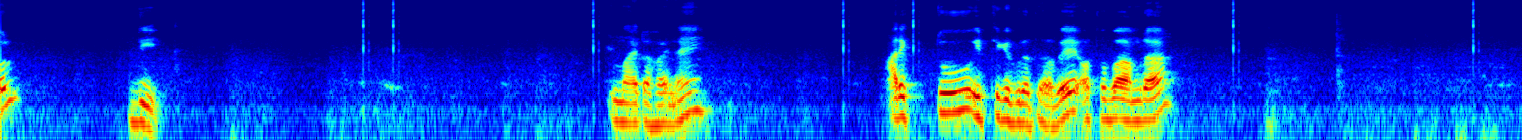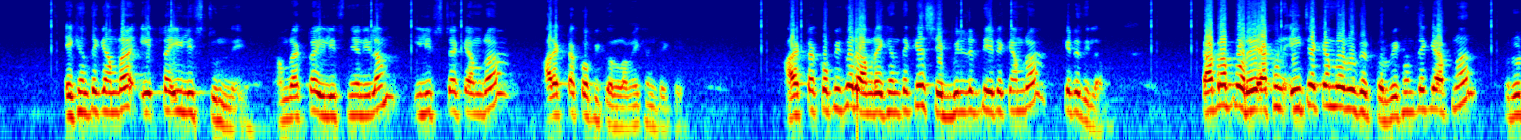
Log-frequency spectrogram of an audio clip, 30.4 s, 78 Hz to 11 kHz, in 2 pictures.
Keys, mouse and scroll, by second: 0.5 ctrl+d, 3.7 click, 4.9 alt+scroll down 1, 5.3 alt+scroll up 1, 5.8 space, 5.9 click, 6.5 ctrl+z, 8.1 alt+scroll down 1, 8.3 space, 8.4-9.7 drag, 12.3 click, 14.8 right click, 15.7-16.7 click, 16.9-17.9 shift+drag, 19.9-22.7 alt+drag, 22.8 click, 25.3-25.9 alt+drag, 27.3 space, 27.4 click.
